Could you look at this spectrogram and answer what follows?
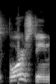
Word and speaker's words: Borstein: phone bone and Alex Borstein is a nice name too it rhymes with a horse spleen I wanted to apologize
